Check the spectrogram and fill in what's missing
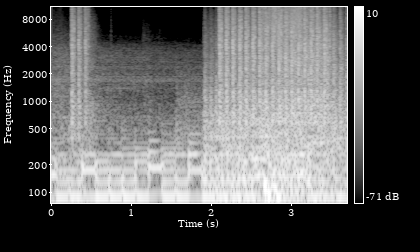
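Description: Artillery shells fire in the Foxhole war video game during a combined arms battle, a dense run of sharp booming reports with several near-overlapping blasts, growing louder and denser after a brief lull, with no talk.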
